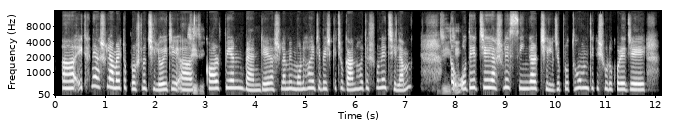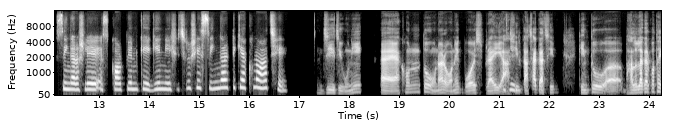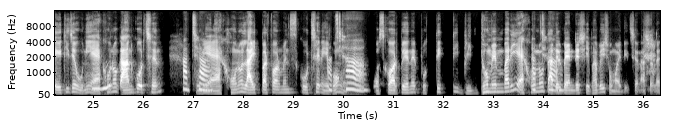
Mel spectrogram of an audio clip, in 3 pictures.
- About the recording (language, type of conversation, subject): Bengali, unstructured, আপনি কোন কোন সঙ্গীতশিল্পীর গান সবচেয়ে বেশি উপভোগ করেন, এবং কেন?
- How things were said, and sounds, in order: tapping; in English: "live performance"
